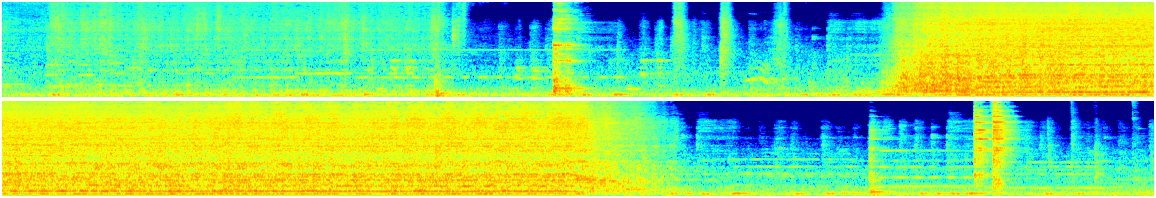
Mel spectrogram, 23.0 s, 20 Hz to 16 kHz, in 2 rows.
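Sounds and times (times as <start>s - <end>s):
blender running: 8.7s - 18.3s.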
